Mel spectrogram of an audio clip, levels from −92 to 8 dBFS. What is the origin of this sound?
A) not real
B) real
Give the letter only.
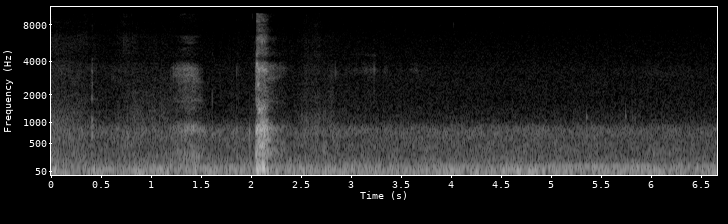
B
